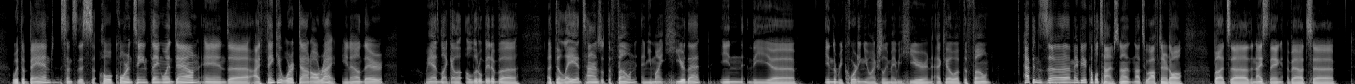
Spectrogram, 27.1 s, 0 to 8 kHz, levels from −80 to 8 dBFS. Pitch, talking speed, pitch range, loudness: 110 Hz, 170 wpm, 100-130 Hz, -20 LUFS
